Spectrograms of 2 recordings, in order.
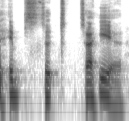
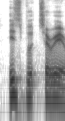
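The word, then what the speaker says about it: Hizb ut-Tahrir: did give advice to Hibstut Tahir, I think that's the right way to say it, Hizbut Tahrir, rather, who have now just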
